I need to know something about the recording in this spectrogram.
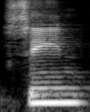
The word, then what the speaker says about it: Sin: So sheen, and it's sh sound, and then seen is s sound.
